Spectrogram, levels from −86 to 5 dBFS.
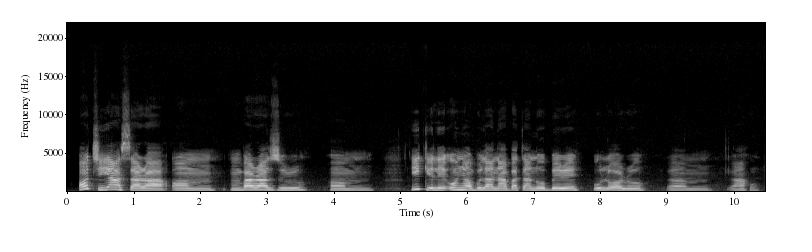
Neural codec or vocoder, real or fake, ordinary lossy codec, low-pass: none; real; none; 19.8 kHz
